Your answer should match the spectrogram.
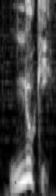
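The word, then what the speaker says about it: gnocchi: The pronunciation of this word seems so simple once you see it laid out phonetically. It's easy. No problems. Just call it and you're good. Says, "Okay, maybe we're lying about it being simple once it's laid out phonetically. It's still damn hard to say, but uh that's why you're that's the way that you're supposed to say it.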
